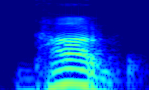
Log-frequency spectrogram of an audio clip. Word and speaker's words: धर्म: म पर लगा है मगर उच्चारण कहां होता है म के पहले यहां म पर लगा है म के पहले उच्चारण होगा तब जाकर के धर्म होगा ऐसे लिखा जाएगा अब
